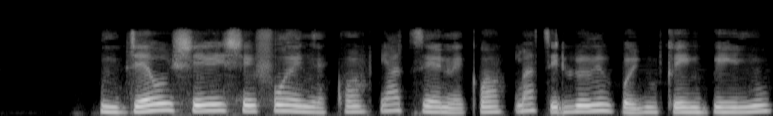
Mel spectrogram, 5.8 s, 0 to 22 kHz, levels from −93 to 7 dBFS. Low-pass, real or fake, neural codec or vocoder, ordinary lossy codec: none; fake; codec, 16 kHz, 1 kbps, FunCodec, trained on LibriTTS, 50 frames a second; none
